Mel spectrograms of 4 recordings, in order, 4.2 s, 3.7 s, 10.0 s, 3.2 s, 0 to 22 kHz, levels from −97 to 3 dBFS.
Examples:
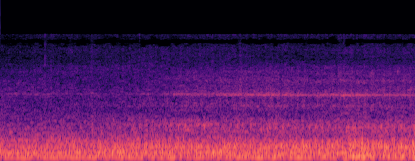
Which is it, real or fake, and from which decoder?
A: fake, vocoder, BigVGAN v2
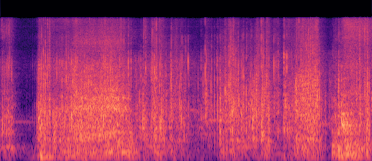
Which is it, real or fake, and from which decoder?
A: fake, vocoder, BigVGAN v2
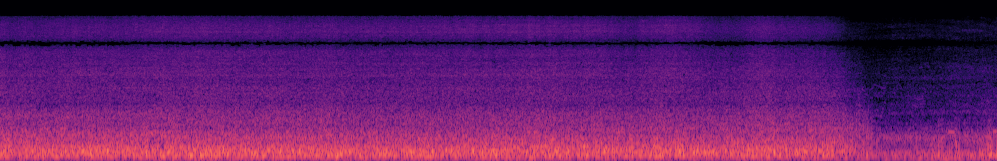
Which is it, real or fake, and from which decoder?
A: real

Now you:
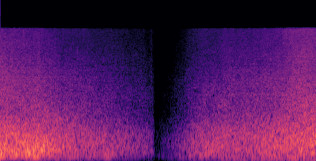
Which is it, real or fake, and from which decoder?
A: fake, vocoder, BigVGAN v2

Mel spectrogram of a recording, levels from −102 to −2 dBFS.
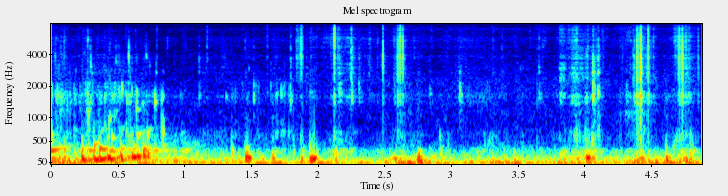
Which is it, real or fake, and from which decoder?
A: real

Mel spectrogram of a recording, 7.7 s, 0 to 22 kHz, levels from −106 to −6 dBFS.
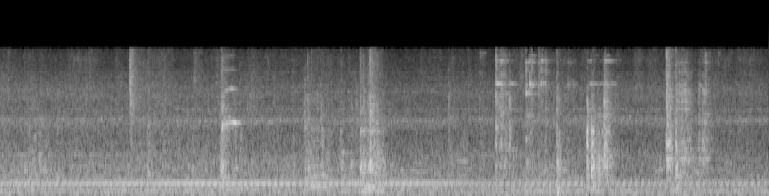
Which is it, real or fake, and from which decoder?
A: real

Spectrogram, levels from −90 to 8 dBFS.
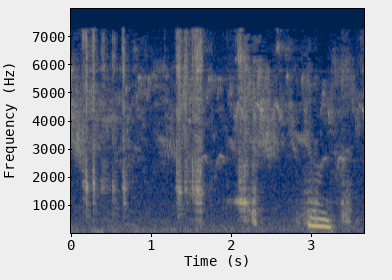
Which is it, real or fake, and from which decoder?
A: fake, vocoder, BigVGAN v2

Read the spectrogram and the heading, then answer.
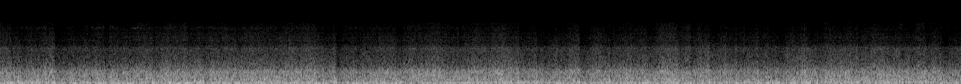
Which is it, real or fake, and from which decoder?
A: real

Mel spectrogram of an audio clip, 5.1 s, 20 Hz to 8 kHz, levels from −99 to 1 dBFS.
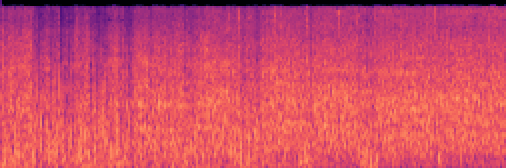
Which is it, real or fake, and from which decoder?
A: fake, vocoder, BigVGAN v2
